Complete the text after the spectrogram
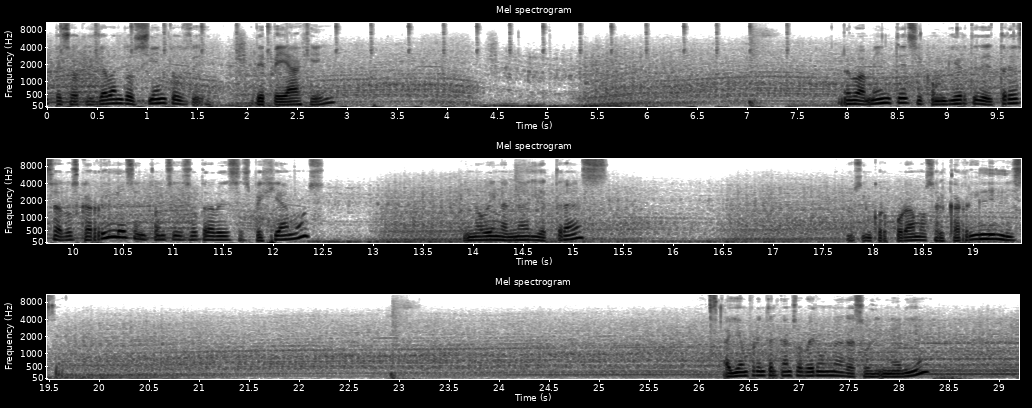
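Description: A truck engine hums steadily and slowly rises in pitch as it speeds up.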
